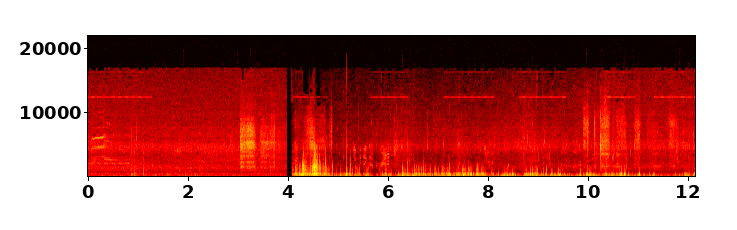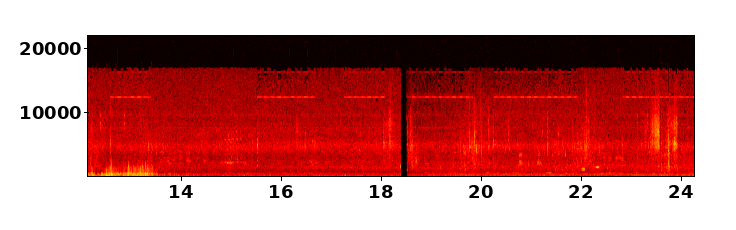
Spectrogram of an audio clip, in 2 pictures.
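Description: Kayak paddling along a London canal channel: rough, splashing water and broadband wash swell loudly for about ten seconds, then ease to a quieter background with a faint hum.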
